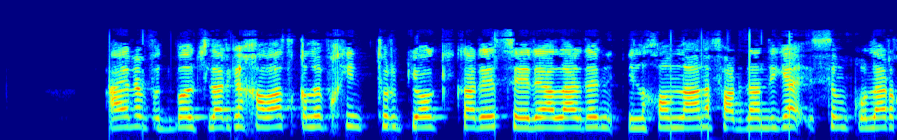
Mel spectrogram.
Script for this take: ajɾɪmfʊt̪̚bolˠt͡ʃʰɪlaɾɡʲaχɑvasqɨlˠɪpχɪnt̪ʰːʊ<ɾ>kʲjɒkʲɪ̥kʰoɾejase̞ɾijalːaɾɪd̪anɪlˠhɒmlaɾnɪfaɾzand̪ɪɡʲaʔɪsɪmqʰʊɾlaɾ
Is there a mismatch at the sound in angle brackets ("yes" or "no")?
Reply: no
